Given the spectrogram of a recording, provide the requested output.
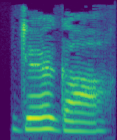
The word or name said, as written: dargah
